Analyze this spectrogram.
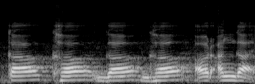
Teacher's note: क वर्ग का उच्चारण कंठ से होता है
